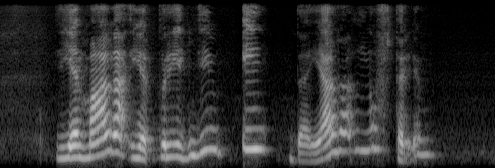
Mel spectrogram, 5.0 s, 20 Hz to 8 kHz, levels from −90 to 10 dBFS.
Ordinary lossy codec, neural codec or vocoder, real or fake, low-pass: none; codec, 16 kHz, 2 kbps, FunCodec, trained on LibriTTS, 25 frames a second; fake; 7.2 kHz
